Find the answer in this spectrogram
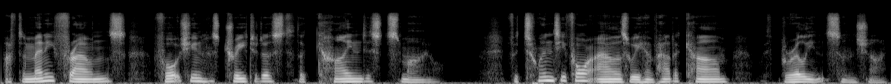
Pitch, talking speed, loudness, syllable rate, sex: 125 Hz, 150 wpm, -17 LUFS, 4.4 syllables/s, male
